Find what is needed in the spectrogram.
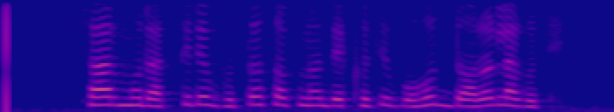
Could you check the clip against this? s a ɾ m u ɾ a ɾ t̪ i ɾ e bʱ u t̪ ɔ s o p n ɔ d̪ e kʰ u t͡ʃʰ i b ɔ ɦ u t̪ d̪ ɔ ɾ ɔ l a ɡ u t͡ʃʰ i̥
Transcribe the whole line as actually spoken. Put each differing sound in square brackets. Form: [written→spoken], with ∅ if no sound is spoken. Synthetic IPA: s a ɾ m [u→ũ] ɾ a [ɾ→∅] t̪ i ɾ e bʱ u t̪ ɔ s [o→ɔ] p n ɔ d̪ e kʰ u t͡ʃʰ i b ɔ ɦ u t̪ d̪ ɔ ɾ ɔ l a ɡ u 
